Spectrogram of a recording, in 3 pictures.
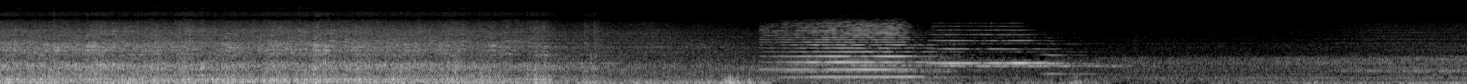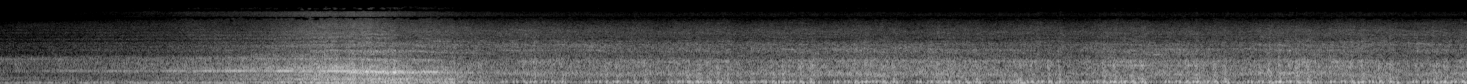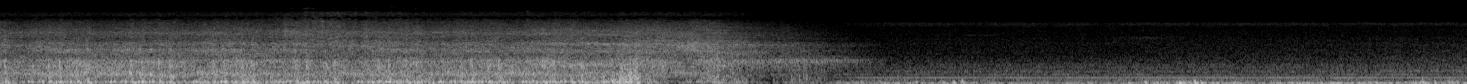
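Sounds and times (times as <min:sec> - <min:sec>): locomotive horn: 0:07.6 - 0:11.2
train wheels clattering over rail joints: 0:19.4 - 0:36.7.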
